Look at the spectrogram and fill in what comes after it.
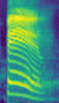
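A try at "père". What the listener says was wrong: No, there is no ear sound there, dear. Ear sound is not there.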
